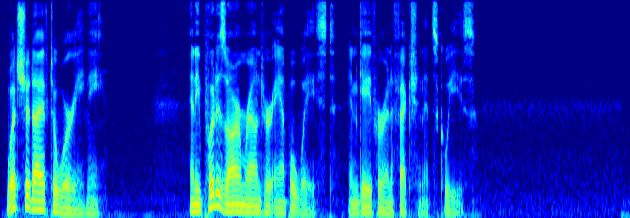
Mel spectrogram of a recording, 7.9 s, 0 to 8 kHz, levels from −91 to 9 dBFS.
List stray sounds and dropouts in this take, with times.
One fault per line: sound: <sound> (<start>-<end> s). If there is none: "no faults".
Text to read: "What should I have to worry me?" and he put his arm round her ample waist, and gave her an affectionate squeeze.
no faults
